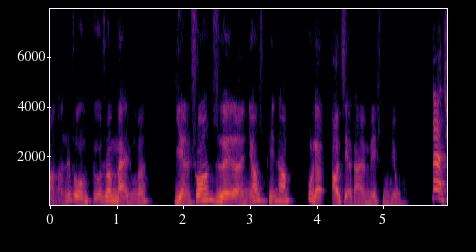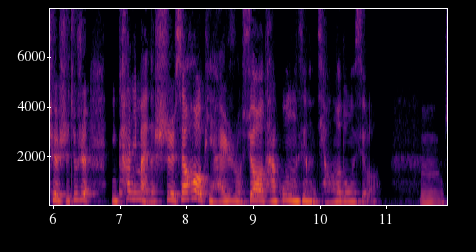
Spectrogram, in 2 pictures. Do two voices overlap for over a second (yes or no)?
no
